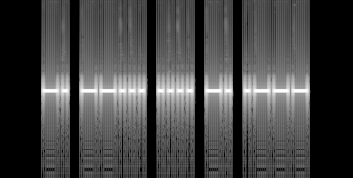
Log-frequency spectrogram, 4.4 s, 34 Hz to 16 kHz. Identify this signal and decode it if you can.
Morse code, heard as a keyed tone, about 20 wpm, 700 Hz. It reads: N7HNJ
